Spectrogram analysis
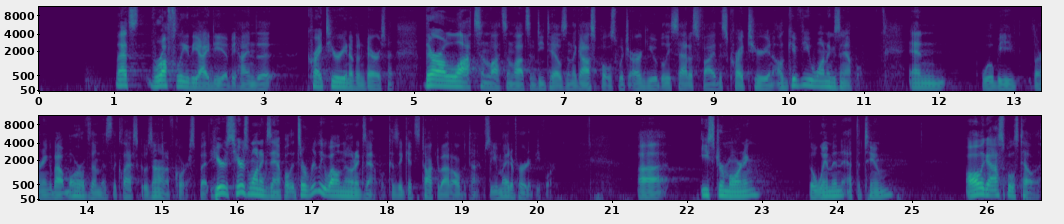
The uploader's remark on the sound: This is a recording of the first week of Part 1 of our in-person course. (class format).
